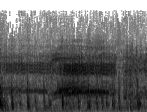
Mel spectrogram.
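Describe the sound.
Weaned lambs bleat in one sustained, wavering cry lasting over a second, set among a run of short, sharp knocks.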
